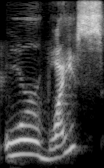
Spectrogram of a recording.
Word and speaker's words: Or Weis: Or Weis, is that how you pronounce your name? – Yes, that's exactly correct.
